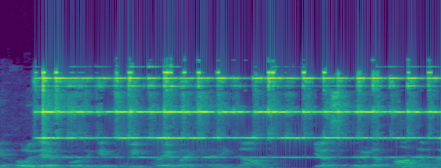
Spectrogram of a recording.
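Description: Altar bell struck once, about a third of a second in, and left ringing with a steady high tone under a man's prayer. It is rung as the priest extends his hands over the bread and wine at the epiclesis of the Eucharistic Prayer.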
